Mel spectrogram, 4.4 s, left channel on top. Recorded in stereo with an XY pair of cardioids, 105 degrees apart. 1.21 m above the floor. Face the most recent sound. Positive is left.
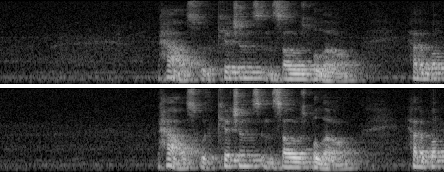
turn(degrees=-40)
